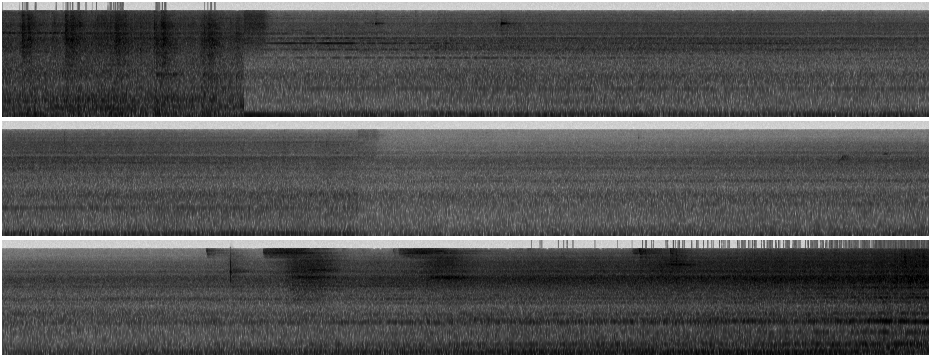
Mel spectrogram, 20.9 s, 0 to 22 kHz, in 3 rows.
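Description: Adelaide Metro 3000-class diesel railcar passing close, with wheel and rail noise and a squealing tone, cut off abruptly about two seconds in. A quieter low rumble follows, then from about sixteen seconds a Pacific National NR-class diesel freight locomotive approaches, its engine and wheel noise growing loud near the end.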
